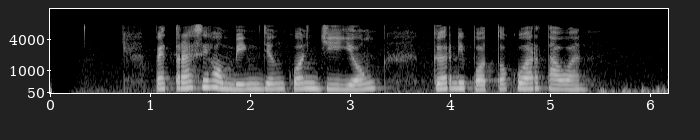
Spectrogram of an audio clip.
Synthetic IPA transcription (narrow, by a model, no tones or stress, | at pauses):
pɛt̪ɾasiɦɔmbiŋd͡ʒɨŋkuɔnd͡ʒijɔŋkɨrdipɔt̪ɔkuwart̪awan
